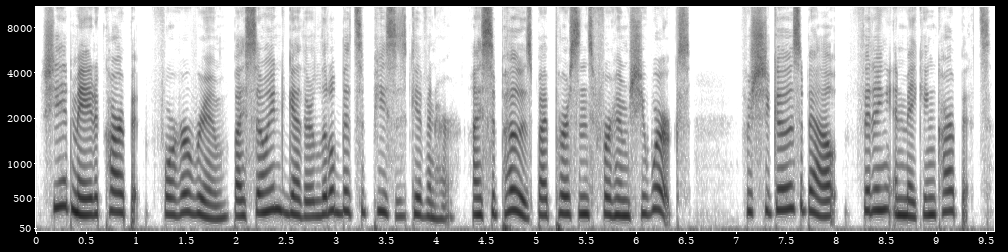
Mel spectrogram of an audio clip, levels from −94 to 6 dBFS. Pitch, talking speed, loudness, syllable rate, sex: 260 Hz, 205 wpm, -18 LUFS, 5.4 syllables/s, female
